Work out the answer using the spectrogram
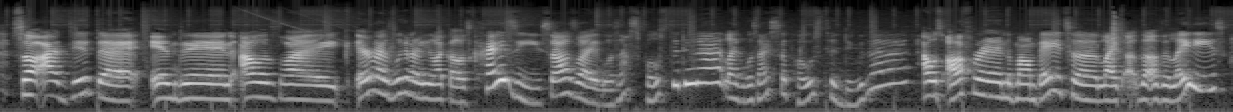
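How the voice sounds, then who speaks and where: High-pitched, animated young woman storyteller. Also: normal speed, faint music behind. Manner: slangy, gossipy, acts out quoted dialogue. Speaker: vlogger. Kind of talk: animated casual storytime chat.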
